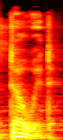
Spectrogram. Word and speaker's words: David: Notably, in Phoenician writing, the name David is pronounced as Dawid.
